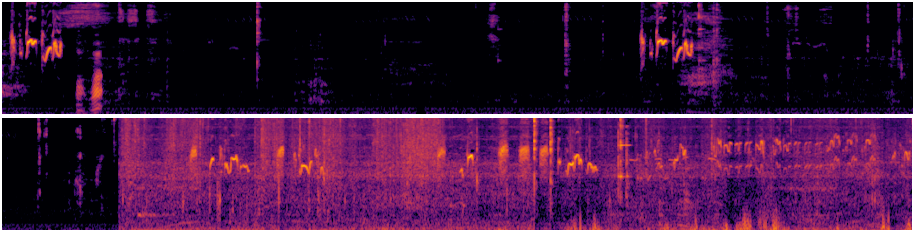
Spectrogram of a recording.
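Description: Birds chirping with short, quick calls, sparse at first, then many in quick succession over a louder steady outdoor background from about ten seconds in.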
